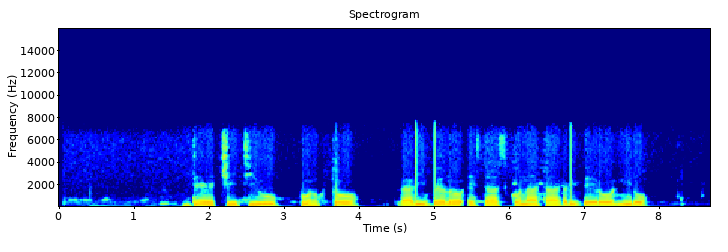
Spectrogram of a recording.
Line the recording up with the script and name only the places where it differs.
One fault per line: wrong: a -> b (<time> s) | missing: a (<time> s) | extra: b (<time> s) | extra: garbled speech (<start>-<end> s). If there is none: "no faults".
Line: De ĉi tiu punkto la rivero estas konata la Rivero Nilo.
no faults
